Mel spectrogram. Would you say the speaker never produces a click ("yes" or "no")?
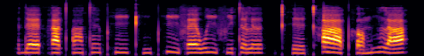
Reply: yes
